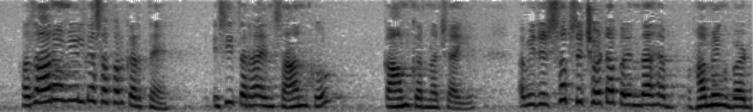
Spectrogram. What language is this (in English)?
Urdu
